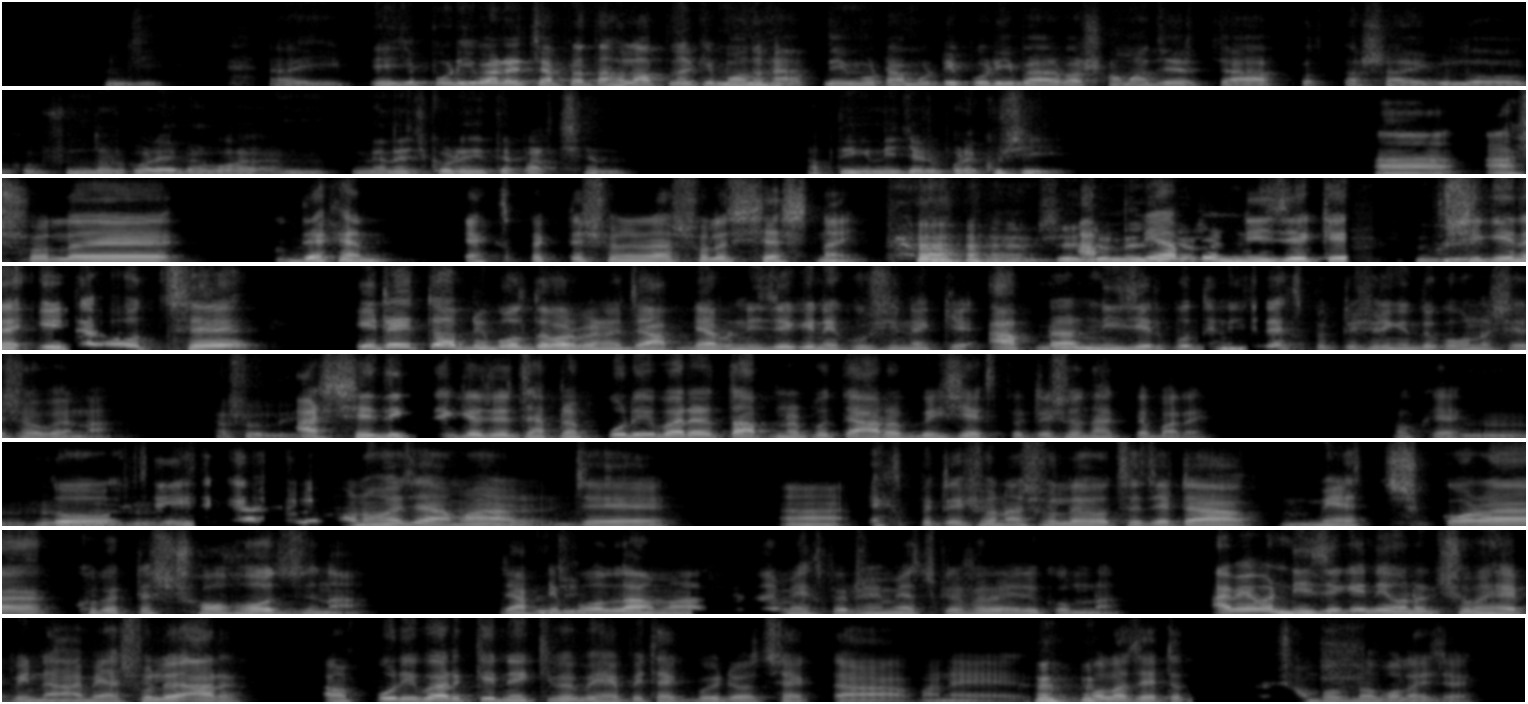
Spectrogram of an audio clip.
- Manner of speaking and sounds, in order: in English: "expectation"; chuckle; laughing while speaking: "সেইজন্যই জিজ্ঞাসা করছি। জি"; in English: "expectation"; in English: "expectation"; in English: "expectation"; in English: "expectation"; chuckle
- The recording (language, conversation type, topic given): Bengali, podcast, পরিবার বা সমাজের চাপের মধ্যেও কীভাবে আপনি নিজের সিদ্ধান্তে অটল থাকেন?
